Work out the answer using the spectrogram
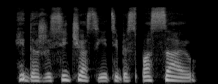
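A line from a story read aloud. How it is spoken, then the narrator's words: Growling. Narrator (Russian): зарычал он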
